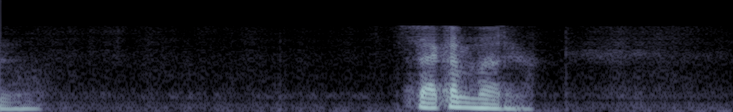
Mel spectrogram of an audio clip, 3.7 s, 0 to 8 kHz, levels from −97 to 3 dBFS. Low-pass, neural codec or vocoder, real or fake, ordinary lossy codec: 7.2 kHz; codec, 16 kHz, 1 kbps, FunCodec, trained on Chinese and English, 50 frames a second; fake; AAC, 16 kbps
